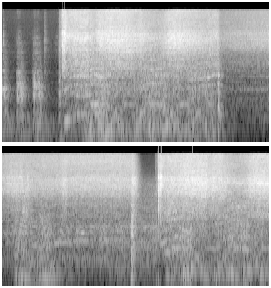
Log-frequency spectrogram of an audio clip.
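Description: CNC plasma cutter cutting holes in a steel exhaust header tube: after a few short clicks, the torch's arc starts about a second in with a loud, steady hiss. The hiss stops briefly near the end and then starts again on the next hole.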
